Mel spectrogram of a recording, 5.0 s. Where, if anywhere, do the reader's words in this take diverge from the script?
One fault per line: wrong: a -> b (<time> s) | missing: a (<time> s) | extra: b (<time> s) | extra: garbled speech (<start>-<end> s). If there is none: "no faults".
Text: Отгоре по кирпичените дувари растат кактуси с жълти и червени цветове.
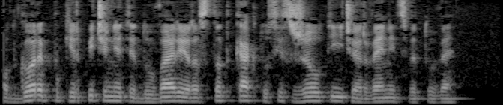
no faults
